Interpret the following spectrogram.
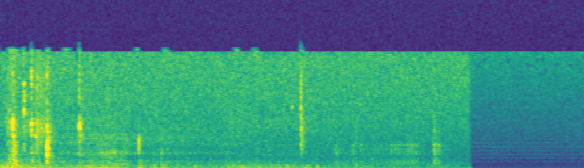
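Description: Steady low background hum and room noise from the recording microphone, with a few faint clicks, cutting off abruptly to dead silence about three and a half seconds in.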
